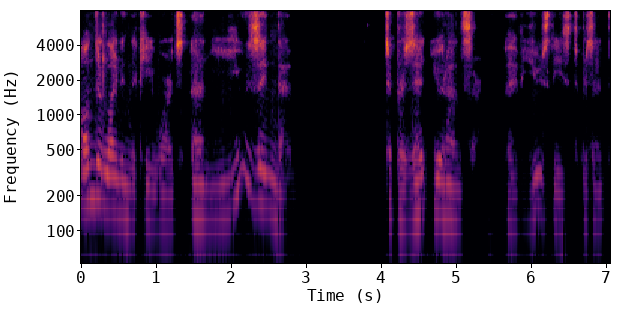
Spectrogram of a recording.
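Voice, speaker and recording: Somewhat breathy, a man of medium pitch uses lively intonation in a dark, mellow tone. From Scotland. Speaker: university lecturer. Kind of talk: lecture. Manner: hesitant, many fillers.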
